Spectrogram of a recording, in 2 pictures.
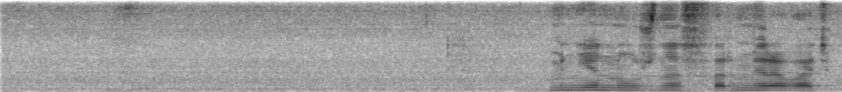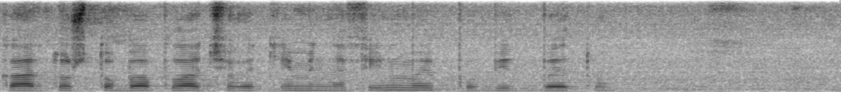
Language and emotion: Russian, neutral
